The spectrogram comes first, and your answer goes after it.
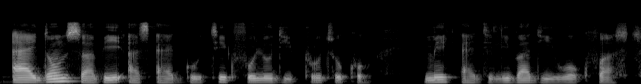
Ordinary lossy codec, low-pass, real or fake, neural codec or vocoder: none; 7.2 kHz; real; none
